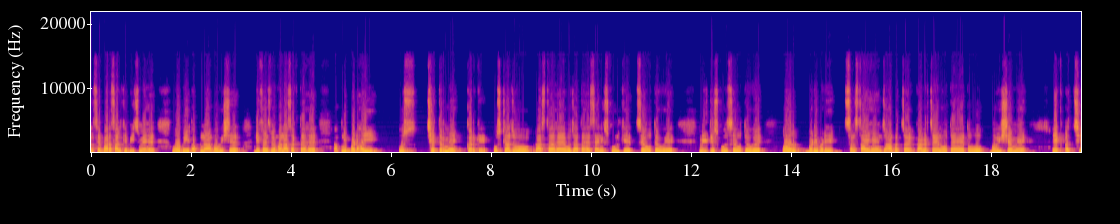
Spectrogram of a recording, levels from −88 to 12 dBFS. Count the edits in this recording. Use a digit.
0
